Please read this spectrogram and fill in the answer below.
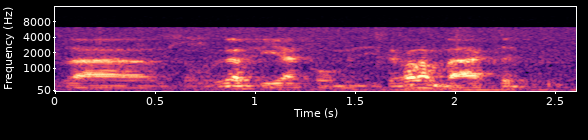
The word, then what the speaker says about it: Barthes: Ha scritto Barthes, non so. Sì. Però si legge Barthes.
